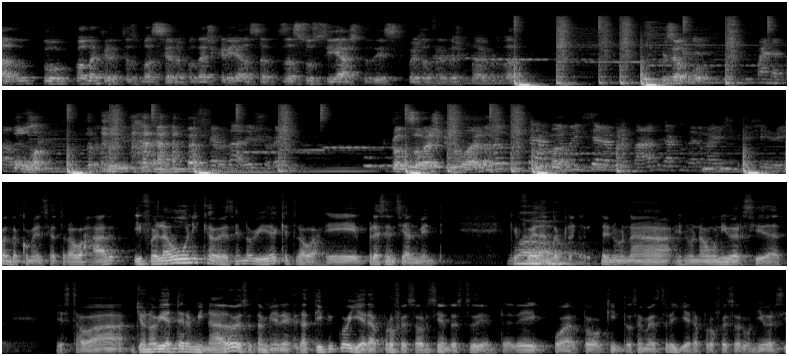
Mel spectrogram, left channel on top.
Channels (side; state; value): both; different; correlation 0.00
